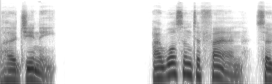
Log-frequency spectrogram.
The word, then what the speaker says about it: Ginny: had one she said we could call her Ginny I wasn't a fan so to dissuade her I insisted on pronouncing it Jenny and telling her I couldn't hear a difference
